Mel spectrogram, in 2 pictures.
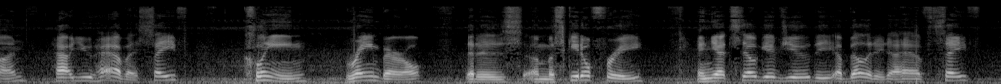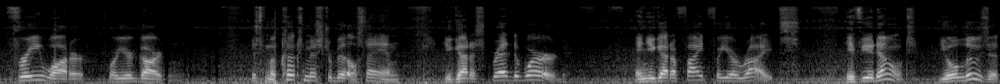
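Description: Repeated packet loss (robotic sound) runs from 11.65 to 12.20 s and again from 12.58 to 13.68 s. Packets kept failing to arrive in time, and each hole was bridged by extending the last sound before the next one came. The first stretch has five gaps, the longest 37 ms, with about a fifth of it synthetic. The second has seven shorter gaps, up to 29 ms. Both come out choppy, with slivers of audio missing.

A short stall from a late packet occurs at 14.54 to 14.57 s. A packet arrived about 18 ms late and the jitter buffer briefly ran dry. The receiver held the last sound for that 18 ms and then resumed exactly where it left off, so nothing is lost. The result is a barely stretched moment with a faint buzz or dip.

A short concealed packet loss follows at 15.41 to 15.45 s. About 20 ms of audio never reached the decoder. The receiver covered the hole by continuing the preceding sound for roughly 15 ms, then blended back into the real signal. 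It is heard as a quick smear or wobble rather than a clean gap.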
